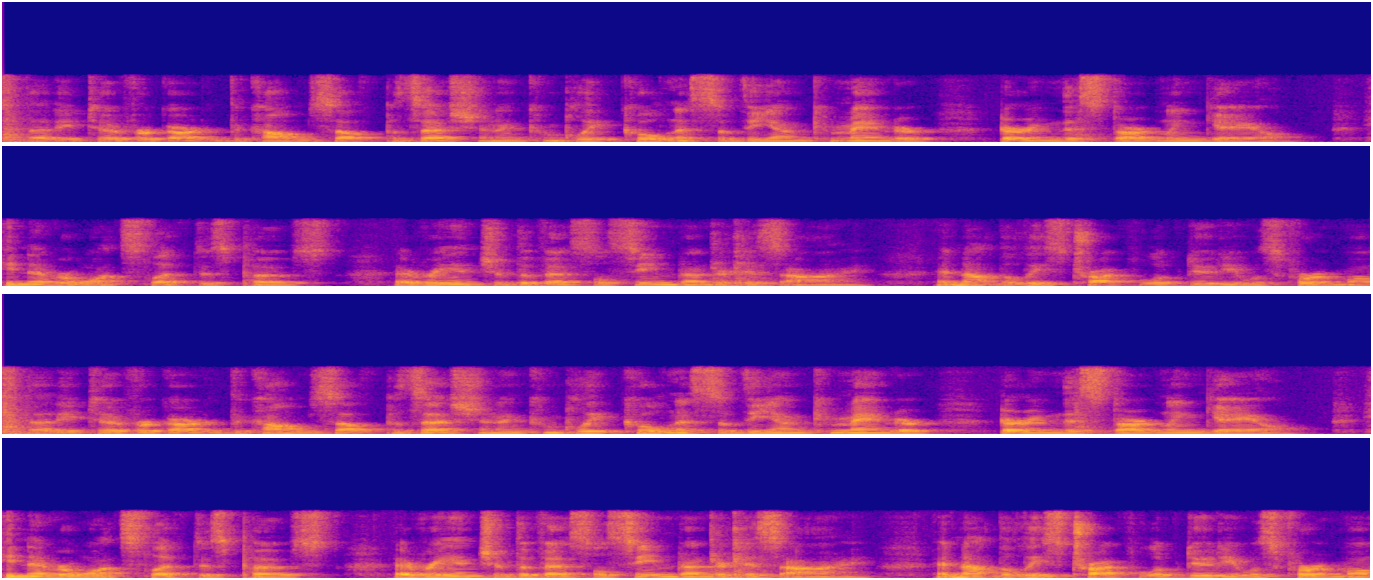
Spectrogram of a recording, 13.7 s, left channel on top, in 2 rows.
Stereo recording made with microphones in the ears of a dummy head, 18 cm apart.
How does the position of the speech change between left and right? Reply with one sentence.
In this clip you hear the speech move from left to right.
